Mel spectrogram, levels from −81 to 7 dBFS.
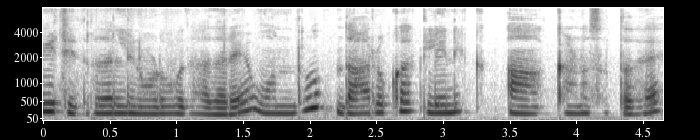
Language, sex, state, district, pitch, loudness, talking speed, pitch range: Kannada, female, Karnataka, Bellary, 200 Hz, -18 LUFS, 115 wpm, 190-220 Hz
